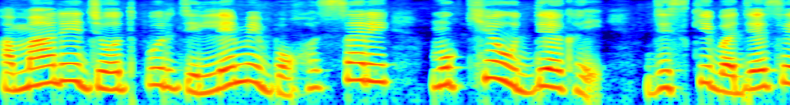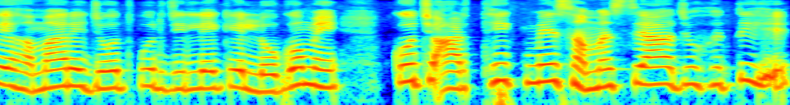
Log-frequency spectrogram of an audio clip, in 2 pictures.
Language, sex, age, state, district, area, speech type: Hindi, female, 45-60, Rajasthan, Jodhpur, rural, spontaneous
